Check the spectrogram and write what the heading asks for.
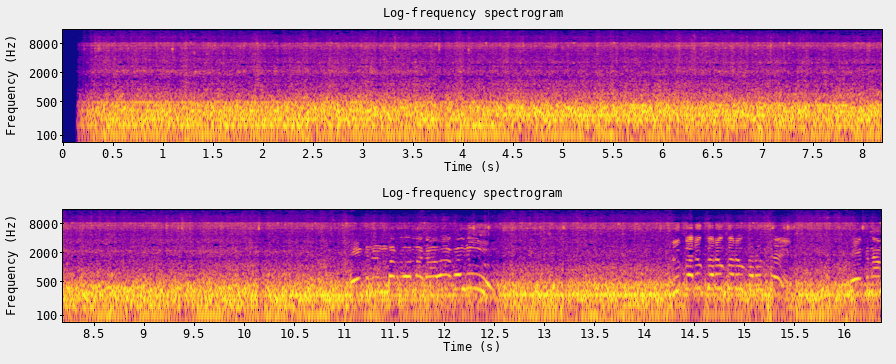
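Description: Combine harvester running steadily as its unloading auger pours grain into a tractor trolley, an even machine drone throughout. A voice is heard briefly three times in the last few seconds.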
